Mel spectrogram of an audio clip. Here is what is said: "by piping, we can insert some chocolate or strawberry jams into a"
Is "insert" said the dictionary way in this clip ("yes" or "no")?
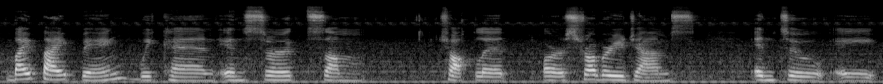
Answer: yes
